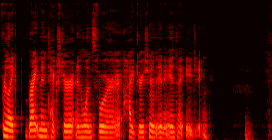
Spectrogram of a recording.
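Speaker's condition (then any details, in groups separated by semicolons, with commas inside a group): No condition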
